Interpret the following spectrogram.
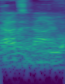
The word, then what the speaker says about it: Kotzebue: So I was actually looking up Kotzebue on Google Maps.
